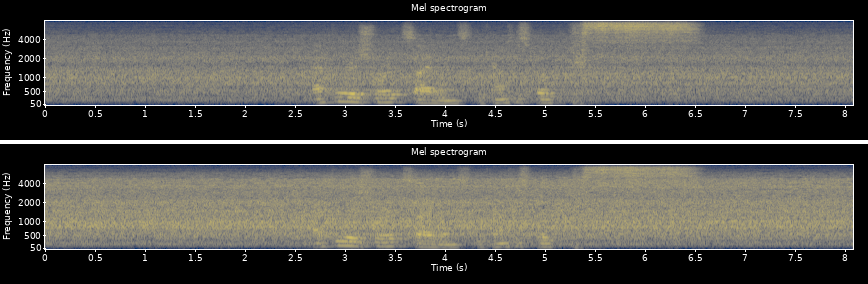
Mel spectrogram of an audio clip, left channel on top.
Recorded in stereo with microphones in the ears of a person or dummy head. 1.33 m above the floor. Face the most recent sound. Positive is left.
turn(degrees=55)  # may be behind; listen again after turning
